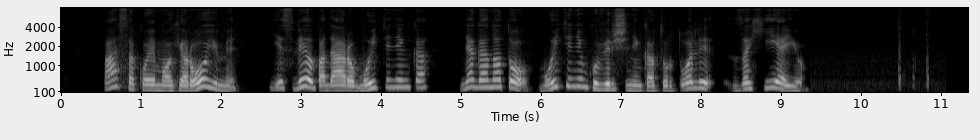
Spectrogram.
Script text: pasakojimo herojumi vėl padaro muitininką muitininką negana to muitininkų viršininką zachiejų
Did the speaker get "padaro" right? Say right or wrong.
right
